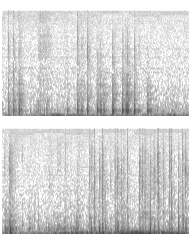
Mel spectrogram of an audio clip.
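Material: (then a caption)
Paper. Long fingernails tap and scratch the glossy printed paper cover of a small, solid paperback novel held up close to the mic. Quick, irregular, dull taps with a low, soft body come first, then a steadier, denser scratching rustle with a few bright clicks.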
